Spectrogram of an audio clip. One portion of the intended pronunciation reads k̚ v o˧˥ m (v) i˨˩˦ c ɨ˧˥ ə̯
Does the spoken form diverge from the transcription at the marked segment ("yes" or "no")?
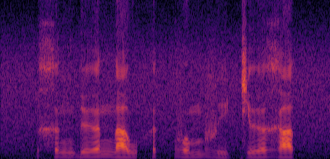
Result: no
